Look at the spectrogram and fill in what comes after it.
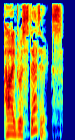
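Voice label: "hydrostatics", British English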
